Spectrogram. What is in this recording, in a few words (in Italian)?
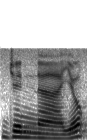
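"gennaio", Italian; tijden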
